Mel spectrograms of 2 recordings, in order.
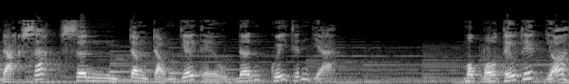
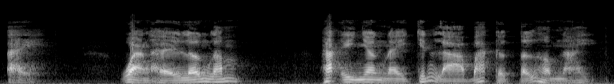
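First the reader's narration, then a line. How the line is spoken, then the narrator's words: Soft sighing reply. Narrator (Vietnamese): Lưu Bất Trú khẽ thở dài đáp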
